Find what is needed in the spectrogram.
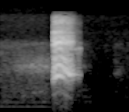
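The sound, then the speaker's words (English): A single loud, harsh caw from a crow inside a room, cutting off abruptly after a moment, preceded by a quieter steady droning tone and followed by silence. “The crow says it's not a joke.”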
